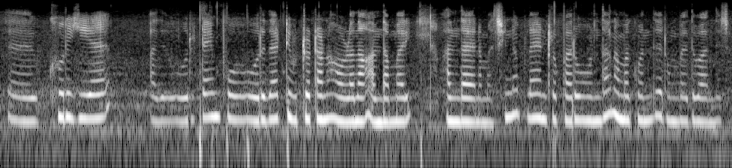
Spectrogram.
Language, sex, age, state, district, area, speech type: Tamil, female, 18-30, Tamil Nadu, Perambalur, rural, spontaneous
